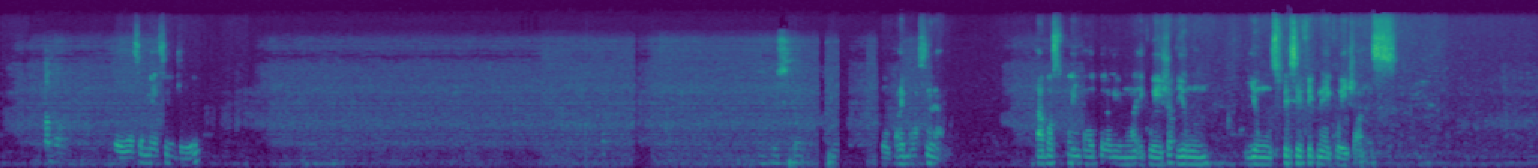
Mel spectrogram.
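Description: A man explains calmly through a microphone, with pauses.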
